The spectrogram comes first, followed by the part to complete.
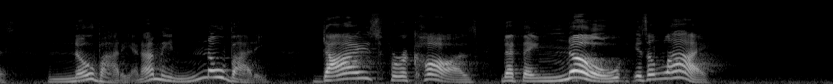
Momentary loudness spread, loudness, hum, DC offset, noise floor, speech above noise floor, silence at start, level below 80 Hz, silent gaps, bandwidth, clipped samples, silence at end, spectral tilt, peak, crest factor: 16 LU; -26 LUFS; none; under 0.1%; -61 dBFS; 35 dB; 0 s; -60 dBFS; none; 11.5 kHz; under 0.1%; 1.25 s; -6.5 dB/octave; -6 dBFS; 22 dB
